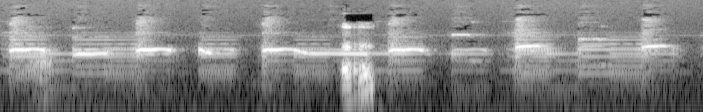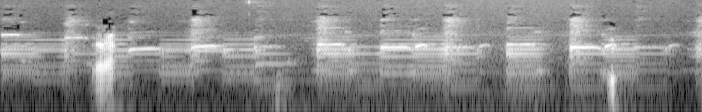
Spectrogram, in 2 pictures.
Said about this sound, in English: That's you on the slide whistle.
